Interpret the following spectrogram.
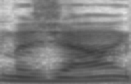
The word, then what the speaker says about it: Mahjong: Mahjong?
